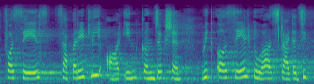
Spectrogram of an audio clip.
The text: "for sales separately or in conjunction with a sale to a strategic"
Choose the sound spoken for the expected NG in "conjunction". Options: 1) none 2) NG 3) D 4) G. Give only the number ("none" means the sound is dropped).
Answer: 1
